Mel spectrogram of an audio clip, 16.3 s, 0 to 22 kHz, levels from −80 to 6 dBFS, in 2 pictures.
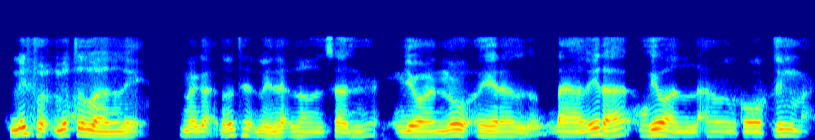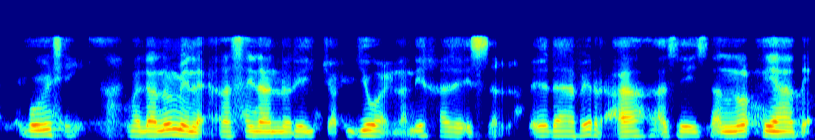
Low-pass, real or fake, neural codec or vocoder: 7.2 kHz; fake; codec, 16 kHz in and 24 kHz out, 0.9 kbps, LongCat-Audio-Codec, four codebook decoder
